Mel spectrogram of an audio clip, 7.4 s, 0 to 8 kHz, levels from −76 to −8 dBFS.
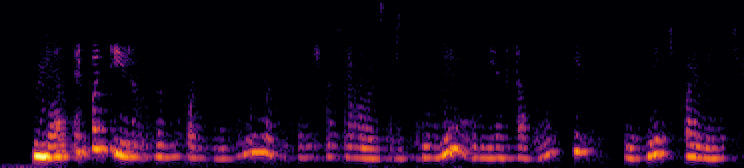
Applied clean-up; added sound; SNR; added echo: neural mask model DeepFilterNet 3.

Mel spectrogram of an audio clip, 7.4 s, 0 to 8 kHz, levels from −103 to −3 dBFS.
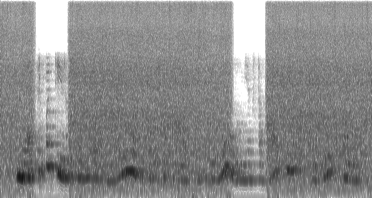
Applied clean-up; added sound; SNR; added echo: none; Water; 6 dB; reverberation time 0.8 s.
